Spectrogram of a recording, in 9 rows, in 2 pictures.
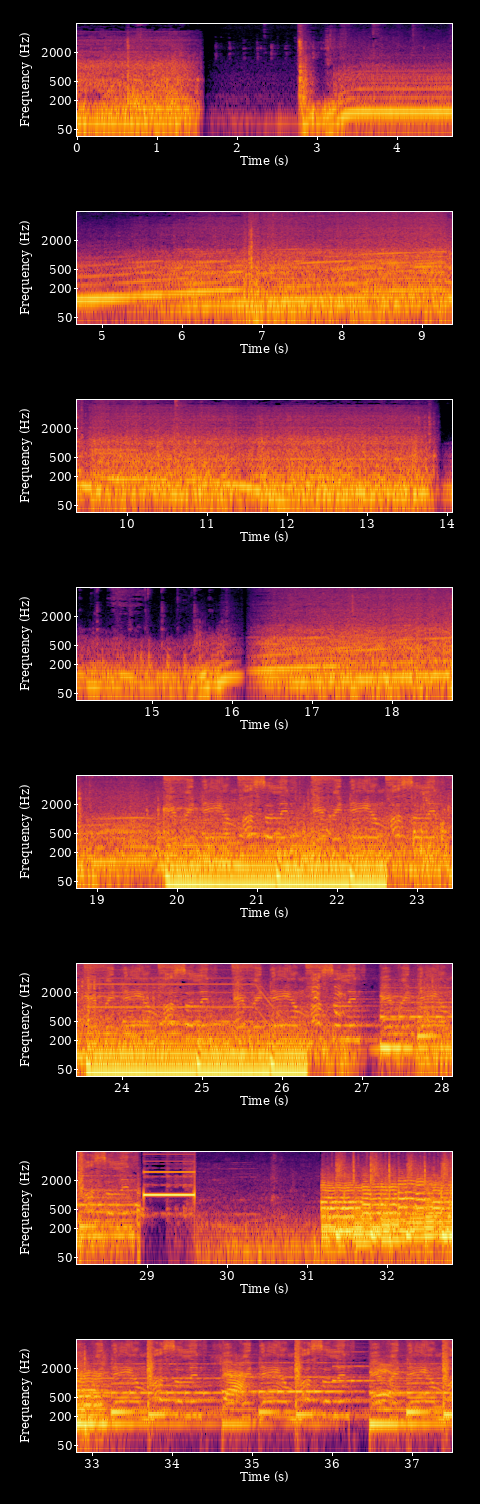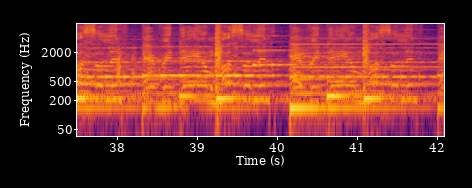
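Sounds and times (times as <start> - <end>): car engine accelerating: 3.0 - 13.6, 15.4 - 26.4.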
